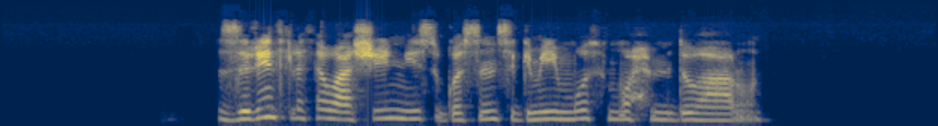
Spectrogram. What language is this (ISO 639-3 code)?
kab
